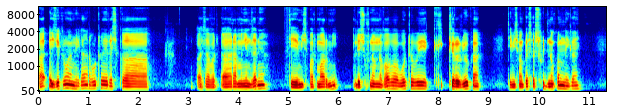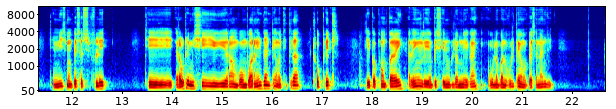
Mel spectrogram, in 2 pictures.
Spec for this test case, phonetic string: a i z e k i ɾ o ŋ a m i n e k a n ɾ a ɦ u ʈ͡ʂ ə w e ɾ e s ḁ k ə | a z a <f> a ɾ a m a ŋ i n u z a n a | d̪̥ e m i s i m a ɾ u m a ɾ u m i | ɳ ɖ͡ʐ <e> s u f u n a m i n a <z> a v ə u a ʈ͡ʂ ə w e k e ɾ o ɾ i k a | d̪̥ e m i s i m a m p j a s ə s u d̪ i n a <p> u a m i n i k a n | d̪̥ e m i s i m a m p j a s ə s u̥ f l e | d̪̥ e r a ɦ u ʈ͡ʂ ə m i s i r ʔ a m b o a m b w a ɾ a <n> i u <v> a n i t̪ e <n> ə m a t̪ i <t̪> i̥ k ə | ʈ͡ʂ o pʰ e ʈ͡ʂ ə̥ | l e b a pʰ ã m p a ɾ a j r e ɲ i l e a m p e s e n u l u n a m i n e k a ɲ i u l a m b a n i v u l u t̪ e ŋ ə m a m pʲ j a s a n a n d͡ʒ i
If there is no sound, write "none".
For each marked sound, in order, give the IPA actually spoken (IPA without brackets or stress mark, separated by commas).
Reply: v, e, v, k, n, z, ŋ, t̪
